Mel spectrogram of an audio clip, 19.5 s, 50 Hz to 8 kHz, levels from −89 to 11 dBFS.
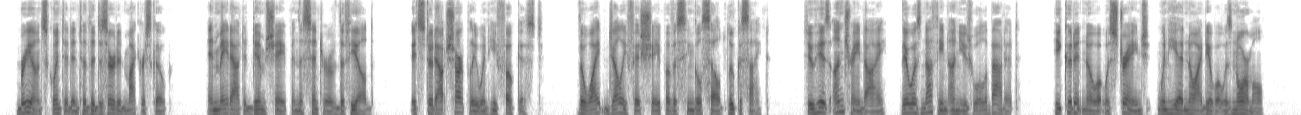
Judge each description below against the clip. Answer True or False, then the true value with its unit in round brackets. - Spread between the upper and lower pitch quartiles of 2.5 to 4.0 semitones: False (4.7 semitones)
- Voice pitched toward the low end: True (95 Hz)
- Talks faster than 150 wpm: True (180 wpm)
